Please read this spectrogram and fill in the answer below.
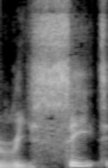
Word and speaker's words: receipt: train tickets but the receipt is receivable it's the justification that you have bought something also notice in the word there's a silent p that you do not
